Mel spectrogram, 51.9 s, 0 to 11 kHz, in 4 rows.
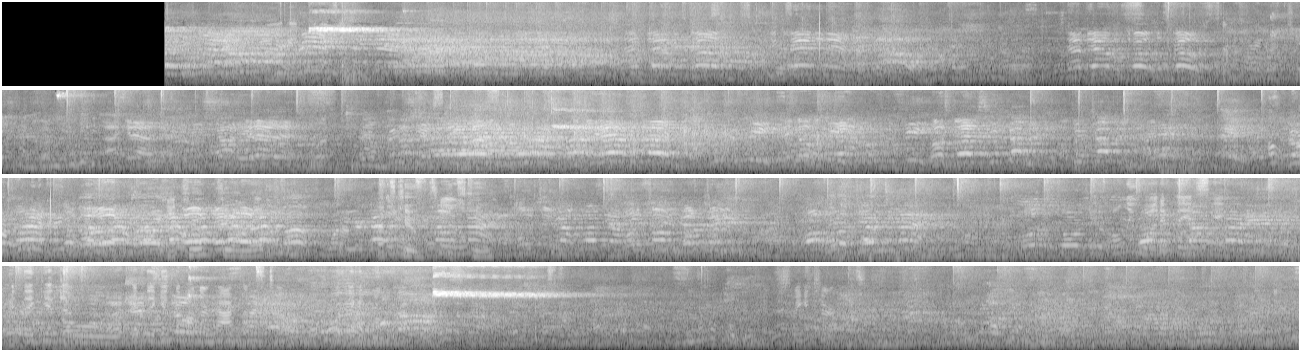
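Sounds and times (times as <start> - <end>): referee's whistle blast: 3.0 - 4.0, 43.2 - 44.8
spectators calling out: 26.5 - 31.0.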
